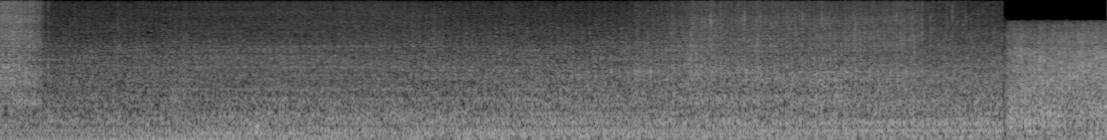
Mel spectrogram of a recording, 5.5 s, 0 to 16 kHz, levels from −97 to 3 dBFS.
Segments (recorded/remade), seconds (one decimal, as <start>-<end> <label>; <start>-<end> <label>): 0.0-1.0 recorded; 1.0-2.0 remade; 2.0-4.4 recorded; 4.4-5.5 remade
